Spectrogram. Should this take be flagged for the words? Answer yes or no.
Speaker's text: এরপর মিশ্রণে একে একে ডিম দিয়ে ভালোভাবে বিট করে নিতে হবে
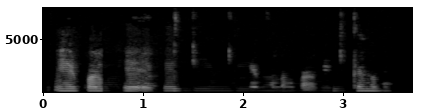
yes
